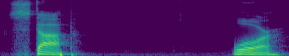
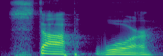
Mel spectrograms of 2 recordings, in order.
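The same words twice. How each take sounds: First: A pause separates the two words. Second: The words run together without a break.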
